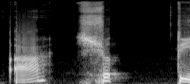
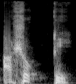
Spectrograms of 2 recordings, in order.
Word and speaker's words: আসক্তি: আস্রম উচ্চারণ হচ্ছে আস্রম আসক্তি আস শক্তি না আসক্তি আসক্তি তার মানে আ শক্তি আসক্তি আহ্বান অর্থাৎ উচ্চারণ আউ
